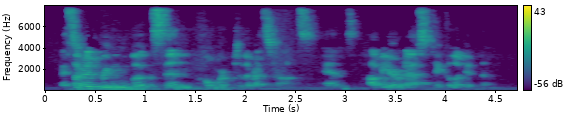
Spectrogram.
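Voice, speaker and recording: A man with an American accent speaks fairly quickly at medium pitch, his voice making very wide pitch swings. Noticeable background noise and audible room echo fill the recording. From Oklahoma. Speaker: author. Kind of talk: reading aloud.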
